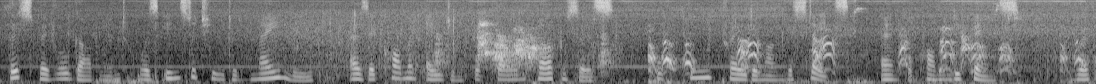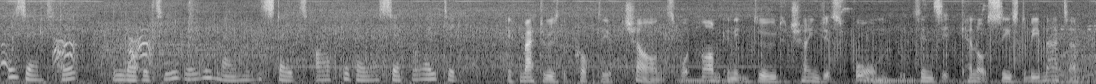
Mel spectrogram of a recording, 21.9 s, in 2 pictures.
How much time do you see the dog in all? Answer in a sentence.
You can hear the dog for 9 seconds altogether.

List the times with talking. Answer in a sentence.
The talking can be heard from 0.1 to 21.8 s.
